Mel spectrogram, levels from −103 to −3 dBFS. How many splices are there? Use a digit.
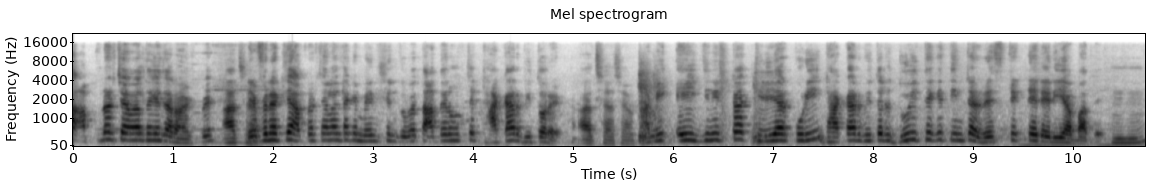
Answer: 0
